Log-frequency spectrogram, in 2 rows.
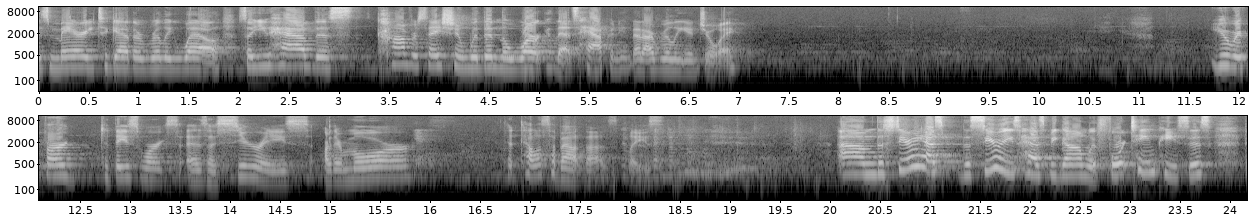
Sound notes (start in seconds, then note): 18.2 crowd laughing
